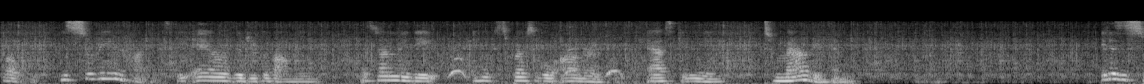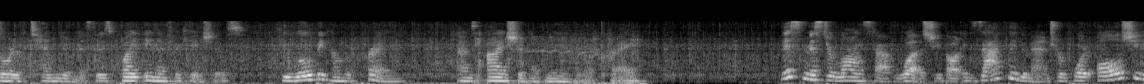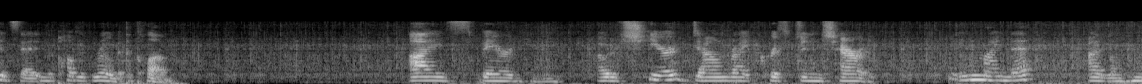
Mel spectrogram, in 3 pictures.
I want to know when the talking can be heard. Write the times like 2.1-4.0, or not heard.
0.0-8.6, 11.0-17.9, 19.2-24.8, 26.9-31.6, 32.4-34.2.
